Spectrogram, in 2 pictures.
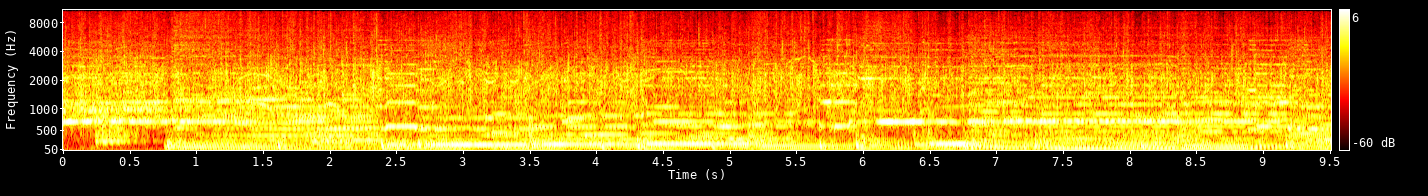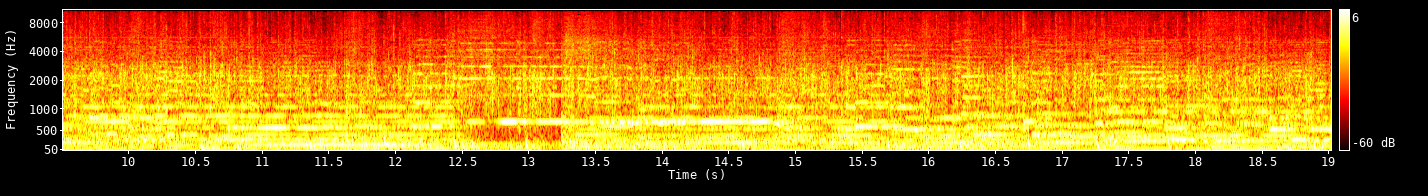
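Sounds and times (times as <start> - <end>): band playing rock music: 0.0 - 19.0.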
